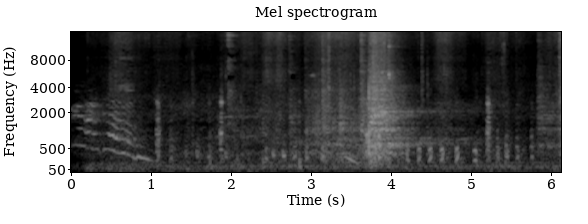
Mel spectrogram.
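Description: A wire cage rattles.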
